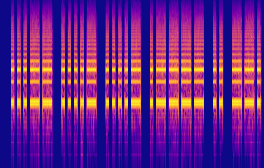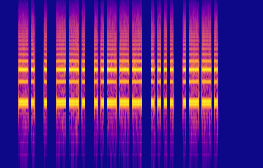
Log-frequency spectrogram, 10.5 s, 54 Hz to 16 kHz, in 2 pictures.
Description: Morse code, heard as a buzzer, machine-sent, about 19 wpm. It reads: 3441IG NEG2HP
